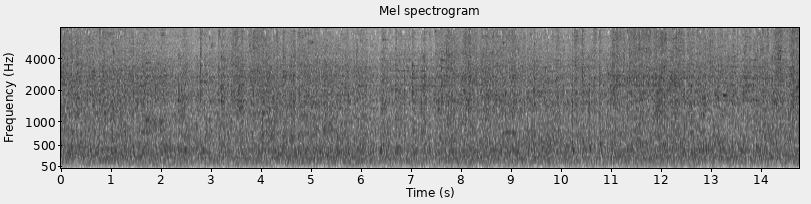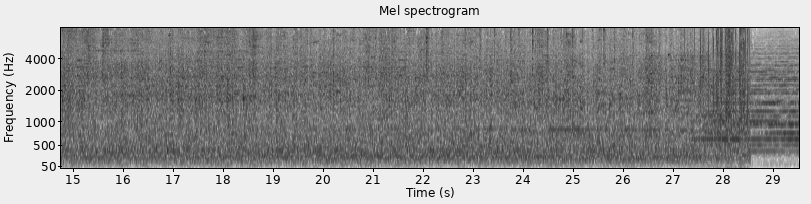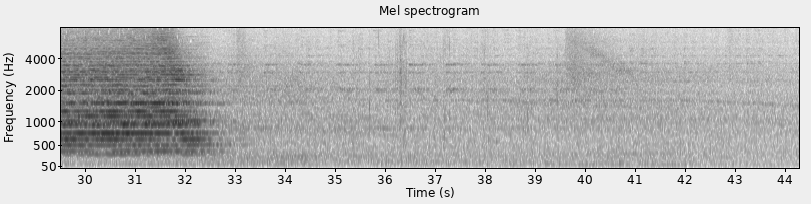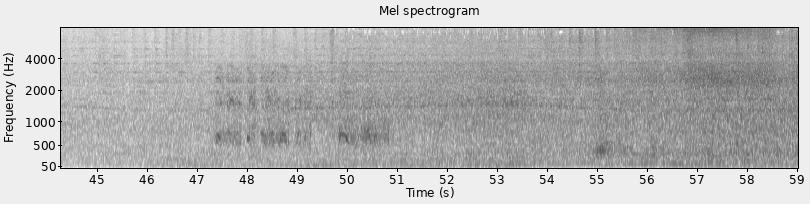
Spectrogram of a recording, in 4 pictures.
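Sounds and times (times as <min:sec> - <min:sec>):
freight train wheels clattering: 0:00.0 - 0:31.2, 0:33.0 - 0:59.0
locomotive air horn chord: 0:27.4 - 0:33.0.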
